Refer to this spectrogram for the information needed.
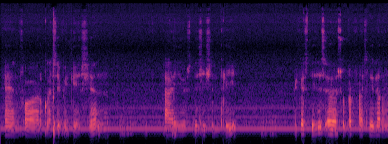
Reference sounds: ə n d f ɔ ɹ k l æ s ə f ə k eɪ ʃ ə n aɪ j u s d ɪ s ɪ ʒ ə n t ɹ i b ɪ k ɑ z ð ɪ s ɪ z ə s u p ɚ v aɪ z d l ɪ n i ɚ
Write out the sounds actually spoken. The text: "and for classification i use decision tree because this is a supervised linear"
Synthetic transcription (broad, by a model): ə n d f ɔ ɹ k l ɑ s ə f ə k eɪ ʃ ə n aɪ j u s d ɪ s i s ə n t ɹ i b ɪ k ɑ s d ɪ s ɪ s ə s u p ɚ f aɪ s l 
